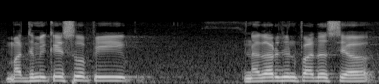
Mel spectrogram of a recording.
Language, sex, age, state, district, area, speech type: Sanskrit, male, 60+, Uttar Pradesh, Ghazipur, urban, spontaneous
